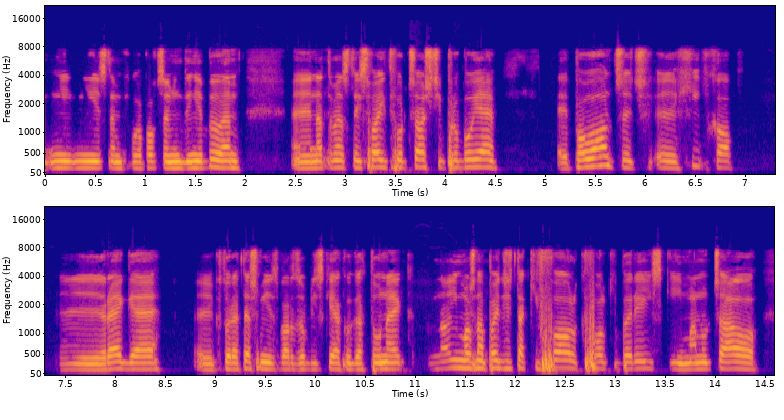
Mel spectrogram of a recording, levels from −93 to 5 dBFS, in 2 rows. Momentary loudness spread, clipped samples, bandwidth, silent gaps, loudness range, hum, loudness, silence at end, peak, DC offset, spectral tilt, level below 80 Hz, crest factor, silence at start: 9 LU; under 0.1%; 8.2 kHz; none; 3 LU; none; -18 LUFS; 0.2 s; -4 dBFS; under 0.1%; -4 dB/octave; -70 dBFS; 16 dB; 0 s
